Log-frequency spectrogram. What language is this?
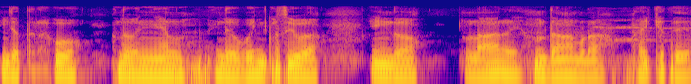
Santali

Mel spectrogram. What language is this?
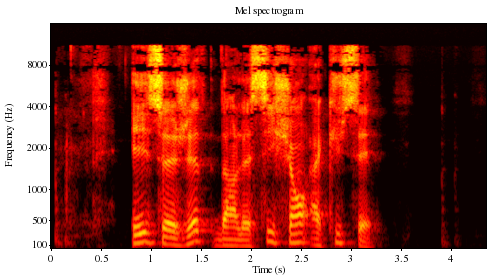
French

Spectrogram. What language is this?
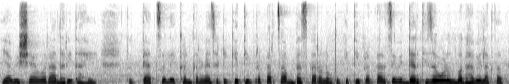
Marathi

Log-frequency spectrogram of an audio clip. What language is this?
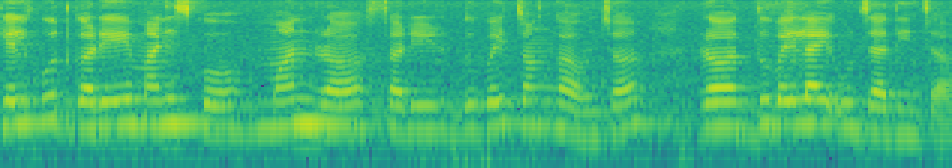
Nepali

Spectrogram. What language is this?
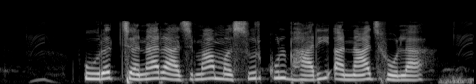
Bhojpuri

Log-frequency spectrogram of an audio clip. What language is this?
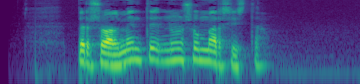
Galician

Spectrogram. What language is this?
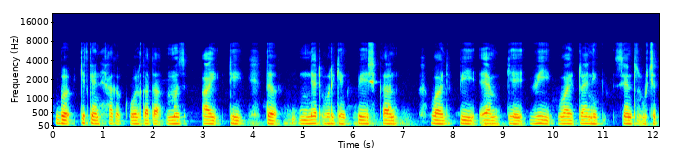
Kashmiri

